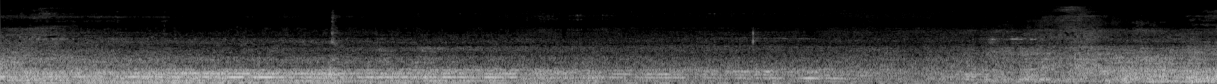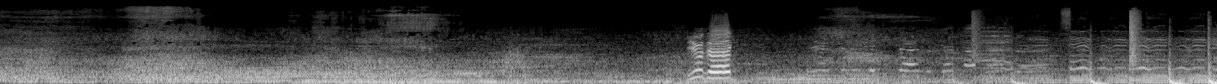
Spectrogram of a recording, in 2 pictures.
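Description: An engine hums steadily from a vehicle driving along a road.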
